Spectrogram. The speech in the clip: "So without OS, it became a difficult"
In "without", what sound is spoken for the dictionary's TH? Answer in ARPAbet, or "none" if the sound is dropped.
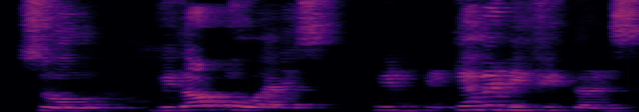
T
